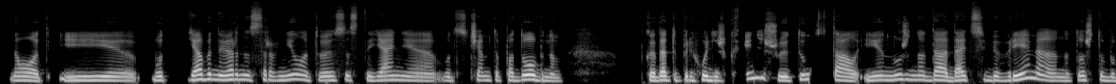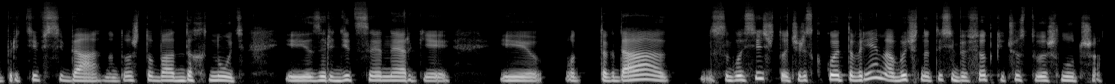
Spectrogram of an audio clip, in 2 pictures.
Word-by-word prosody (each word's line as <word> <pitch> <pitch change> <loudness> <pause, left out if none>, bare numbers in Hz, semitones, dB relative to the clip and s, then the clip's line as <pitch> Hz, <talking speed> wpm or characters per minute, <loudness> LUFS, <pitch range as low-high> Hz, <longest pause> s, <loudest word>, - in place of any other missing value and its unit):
От, 180 -4 +1
и 185 0 +2 0.2
вот 190 0 -1 0.2
я 215 +2 +4
бы 240 +1 +2
наверное 220 0 +3
сравнила 205 +2 -1
твое 185 +2 -1
состояние 190 -2 -1
вот 175 -1 -7
с - - -11
чем-то 195 -2 -3
подобным, 185 -4 +3 0.8
когда 190 +2 +5
ты 180 - -5
приходишь 185 -1 +2
к - - -20
финишу 285 -7 0
и 180 - +4
ты 225 +7 -1
устал, 190 -7 -1
и 195 +2 0
нужно, 210 0 0
да, 195 +1 +3
дать 185 +3 +1
себе 190 -1 -2
время 205 - +2
на 170 -1 -3
то, 200 +4 -1
чтобы 170 -4 -3
прийти 160 +6 -5
в 190 - -15
себя, 175 -4 -1
на 160 -2 -7
то, 190 +4 -3
чтобы 185 0 -1
отдохнуть 180 -1 0 0.4
и 175 -1 +2
зарядиться 185 +3 0
энергией. 180 -2 -1 0.5
И 85 -2 +1 0.3
вот 175 -2 -3 0.2
тогда, 190 +2 +3 0.4
согласись, 200 +9 0
что - - -2
через 195 +4 -4
какое-то 215 -1 +3
время 250 +5 +1
обычно 195 0 +1
ты 180 - -7
себя 180 -3 -1
всё-таки 205 +1 -3
чувствуешь 185 -4 -2
лучше. 180 -4 -2
190 Hz, 145 wpm, -20 LUFS, 175-205 Hz, 0.8 s, когда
